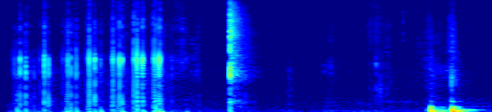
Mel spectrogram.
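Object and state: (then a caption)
Smartphone (glass and metal). A hand-sized, slim smartphone with a glass front and a grey metal back is held in both hands and rubbed and tapped with fingertips. Eight quick, soft, scratchy taps come first, then one sharp, bright click after a pause. Quiet rustling follows, and the clip ends with a couple of heavier, low thumps.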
